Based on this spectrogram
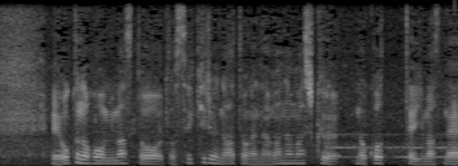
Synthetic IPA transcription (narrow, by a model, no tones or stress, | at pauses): eo̞kɯ̟no̞ɦo̞ːmʲimasɨ̥t̪o̞d̪o̞se̞kʲiɾɯ̟ːno̞at̪o̞ɡanamanamaɕi̥kɯ̟no̞ko̞t̪ːe̞imasɨne̞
